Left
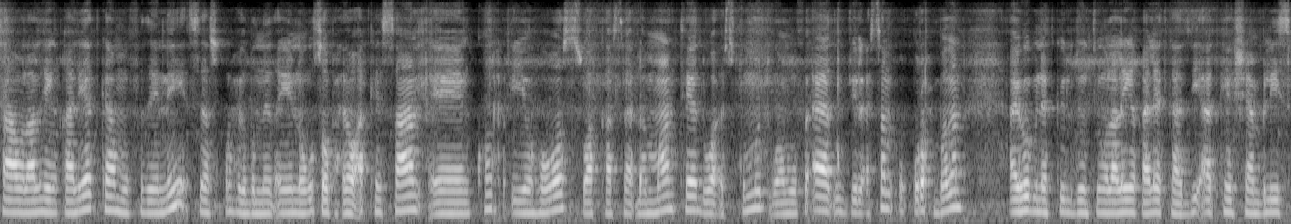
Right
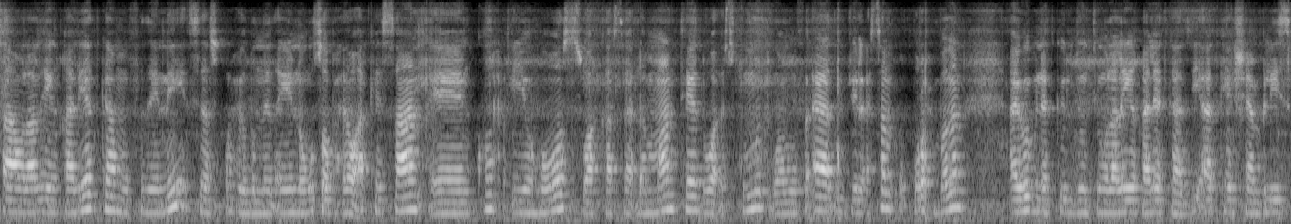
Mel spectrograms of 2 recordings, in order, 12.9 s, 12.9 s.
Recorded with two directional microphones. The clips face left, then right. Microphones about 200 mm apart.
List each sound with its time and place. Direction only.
0.1 s speech: 45° left (ahead or behind)
10.1 s speech: 45° left (ahead or behind)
